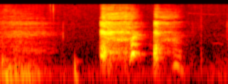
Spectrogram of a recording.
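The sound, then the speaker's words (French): Two sharp, loud coughs in quick succession, the second slightly shorter, followed by a quiet breath and silence. “Je vais tousser.”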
